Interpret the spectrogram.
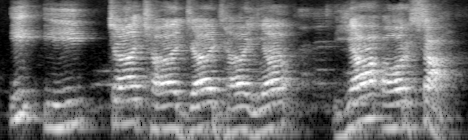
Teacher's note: ई च छ ज झ या और सा, उच्चारण स्थान इनका देखिए तालु है और इसका वर्ग है तालव्य।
